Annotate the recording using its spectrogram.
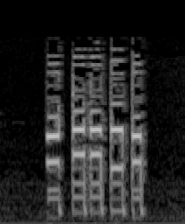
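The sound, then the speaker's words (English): Five quick touch-tone keypad beeps in a row, each a short steady dual-tone burst with brief gaps between, clear with silence around them and no voices, as someone enters a telephone number on a phone keypad into a voicemail system. “All right, I'm going to pull the same stunt and enter their phone number.”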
